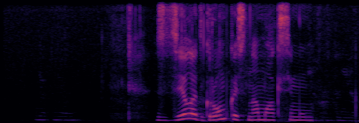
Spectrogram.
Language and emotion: Russian, neutral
